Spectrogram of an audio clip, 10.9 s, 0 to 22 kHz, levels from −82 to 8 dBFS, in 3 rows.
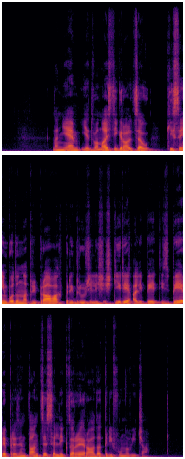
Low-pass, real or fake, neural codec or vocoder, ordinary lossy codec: none; real; none; none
